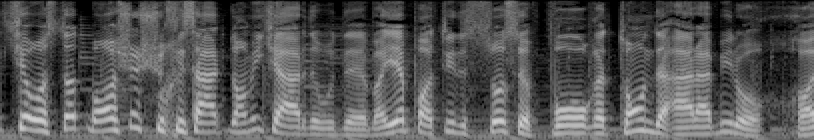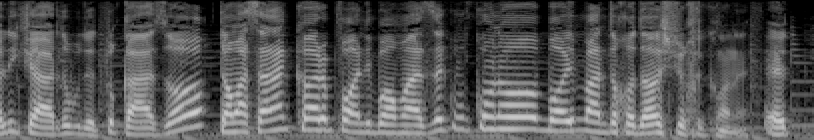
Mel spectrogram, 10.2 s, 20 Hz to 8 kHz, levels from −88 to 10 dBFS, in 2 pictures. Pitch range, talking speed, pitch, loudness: 170-235 Hz, 195 wpm, 200 Hz, -16 LUFS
